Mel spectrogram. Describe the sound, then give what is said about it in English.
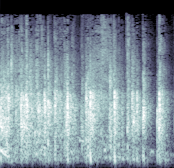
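A room full of people applauds steadily, a dense patter of many hands clapping at once, loud, sustained for a few seconds without fading. “Come on, let's not do the golf clap if we're going to do it.”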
